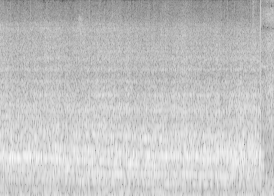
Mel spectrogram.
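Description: A Dhaka metro rail train at Agargaon station gives off a loud, continuous rumble and roar at the platform, with a sharp brief squeal near the end.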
